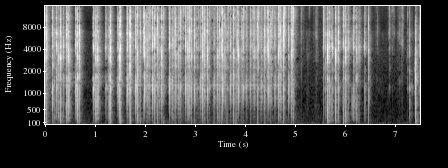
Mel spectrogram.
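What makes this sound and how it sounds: Long nails tap and scratch the clear plastic lid top and walls of a small clear plastic jar filled with red slime. Rapid, bright, dry plastic clicks and scrapes come in dense bursts, with short silences near one second and five seconds and sparser taps toward the end.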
